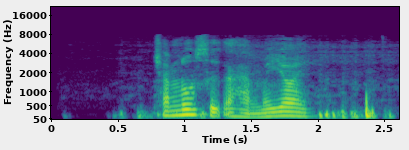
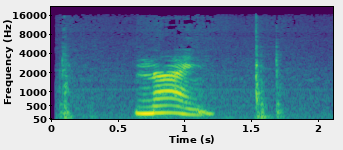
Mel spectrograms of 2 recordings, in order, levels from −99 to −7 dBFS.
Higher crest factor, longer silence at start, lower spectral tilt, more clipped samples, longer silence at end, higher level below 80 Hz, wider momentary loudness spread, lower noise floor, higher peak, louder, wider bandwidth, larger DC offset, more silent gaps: about the same, 20 dB vs 18 dB; first, 0.65 s vs 0.05 s; first, -8 dB/octave vs -6.5 dB/octave; neither; second, 0.05 s vs 0.4 s; about the same, -56 dBFS vs -52 dBFS; second, 9 LU vs 22 LU; first, -51 dBFS vs -45 dBFS; about the same, -2 dBFS vs -2 dBFS; second, -22 LUFS vs -15 LUFS; second, 7.8 kHz vs 16 kHz; neither; neither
